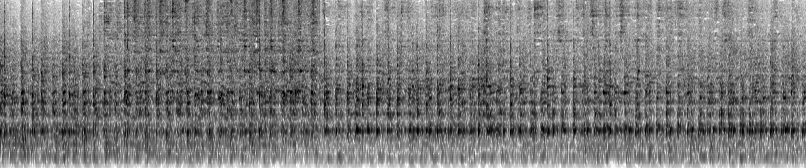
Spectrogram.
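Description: Chenda drums played in a fast, dense, unbroken stream of strokes, with a steady high tone held over them throughout.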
